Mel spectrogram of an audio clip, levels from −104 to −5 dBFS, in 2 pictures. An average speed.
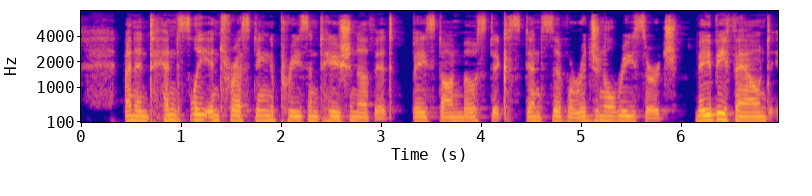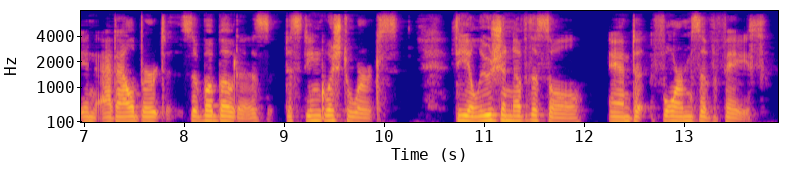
No: slow, 125 wpm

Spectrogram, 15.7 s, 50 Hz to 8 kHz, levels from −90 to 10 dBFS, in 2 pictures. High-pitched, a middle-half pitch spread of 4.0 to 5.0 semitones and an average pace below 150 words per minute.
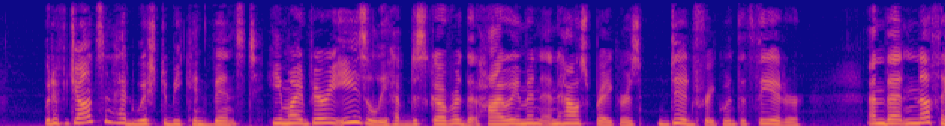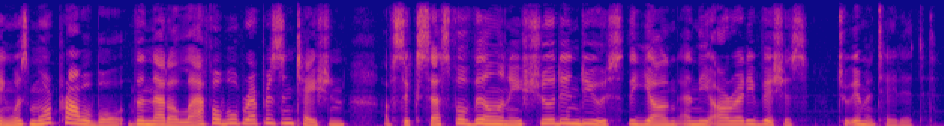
No: high, 215 Hz; average, 4.4 semitones; average, 180 wpm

